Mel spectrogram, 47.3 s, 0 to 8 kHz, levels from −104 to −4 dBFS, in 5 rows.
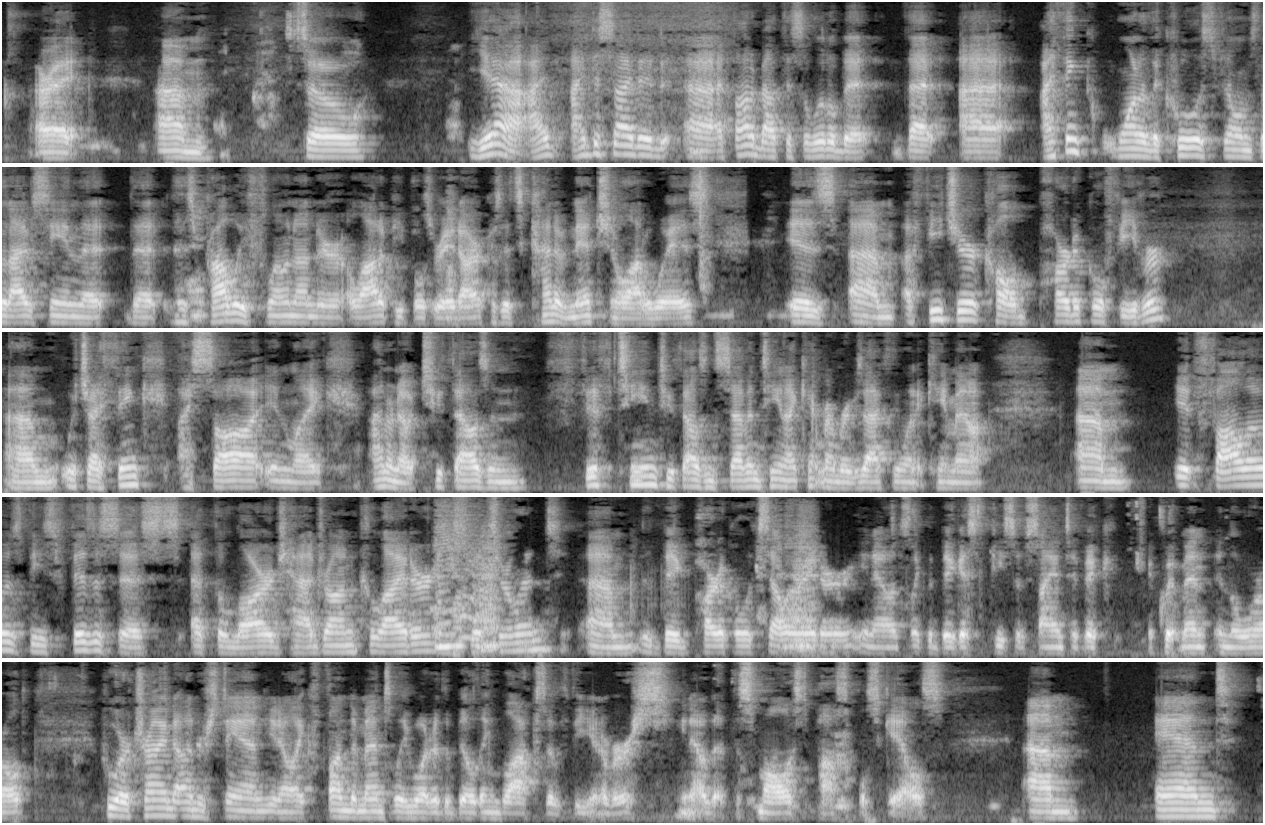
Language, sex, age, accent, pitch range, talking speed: English, male, 30-49, American, 110-140 Hz, 170 wpm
